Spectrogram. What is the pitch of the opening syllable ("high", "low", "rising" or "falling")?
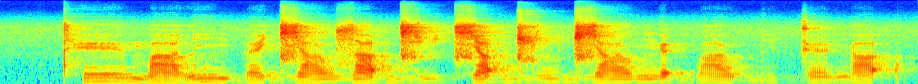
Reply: high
